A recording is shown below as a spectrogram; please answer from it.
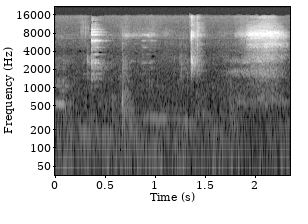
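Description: A metal fork clicking lightly against a glass bowl of noodles: a few soft touches and one sharp click about a second and a half in.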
